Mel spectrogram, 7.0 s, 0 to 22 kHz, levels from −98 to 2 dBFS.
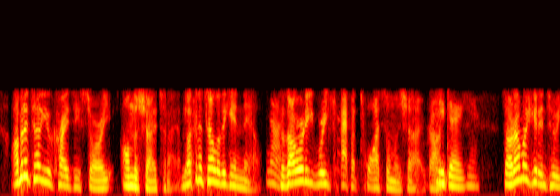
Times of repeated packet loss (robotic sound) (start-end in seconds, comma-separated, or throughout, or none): none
